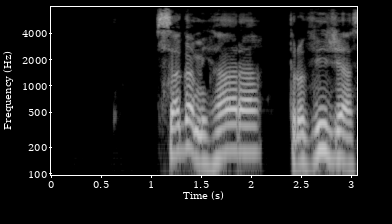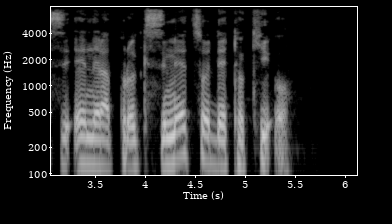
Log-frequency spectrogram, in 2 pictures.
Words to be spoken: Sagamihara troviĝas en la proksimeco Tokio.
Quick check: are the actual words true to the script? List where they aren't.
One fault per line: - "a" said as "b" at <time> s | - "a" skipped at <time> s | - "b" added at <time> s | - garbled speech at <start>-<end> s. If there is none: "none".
- "de" added at 4.7 s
